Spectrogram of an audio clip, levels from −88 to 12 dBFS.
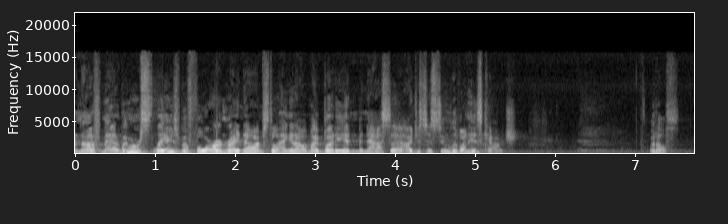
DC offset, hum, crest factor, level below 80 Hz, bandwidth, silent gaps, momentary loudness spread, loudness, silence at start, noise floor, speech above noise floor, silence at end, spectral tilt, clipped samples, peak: under 0.1%; none; 16 dB; -64 dBFS; 16 kHz; none; 16 LU; -15 LUFS; 0 s; -53 dBFS; 38 dB; 0.25 s; -5 dB/octave; under 0.1%; 0 dBFS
